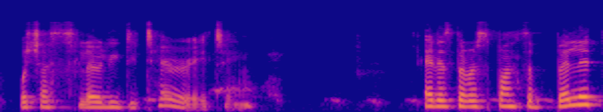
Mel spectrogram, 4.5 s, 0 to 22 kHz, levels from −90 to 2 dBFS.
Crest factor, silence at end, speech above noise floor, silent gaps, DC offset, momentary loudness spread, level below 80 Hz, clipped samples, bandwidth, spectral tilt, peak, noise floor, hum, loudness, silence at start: 20 dB; 0 s; 37 dB; none; under 0.1%; 12 LU; -76 dBFS; under 0.1%; 10 kHz; -5 dB/octave; -12 dBFS; -67 dBFS; none; -32 LUFS; 0.15 s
